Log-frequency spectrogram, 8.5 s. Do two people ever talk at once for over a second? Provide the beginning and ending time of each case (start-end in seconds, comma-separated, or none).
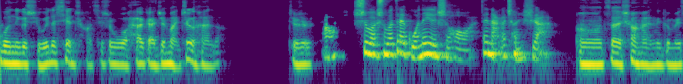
none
